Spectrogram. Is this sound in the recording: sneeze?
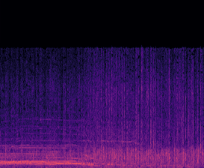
no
